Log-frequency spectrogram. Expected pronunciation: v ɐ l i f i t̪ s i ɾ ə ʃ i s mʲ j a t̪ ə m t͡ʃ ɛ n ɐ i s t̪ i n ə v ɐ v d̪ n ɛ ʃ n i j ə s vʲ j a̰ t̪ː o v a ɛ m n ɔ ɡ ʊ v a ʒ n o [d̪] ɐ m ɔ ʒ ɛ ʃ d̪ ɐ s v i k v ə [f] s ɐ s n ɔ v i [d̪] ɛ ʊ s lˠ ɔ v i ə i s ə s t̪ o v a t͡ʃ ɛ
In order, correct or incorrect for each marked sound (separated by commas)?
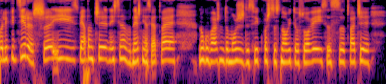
correct, incorrect, incorrect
